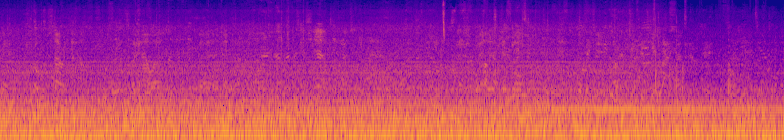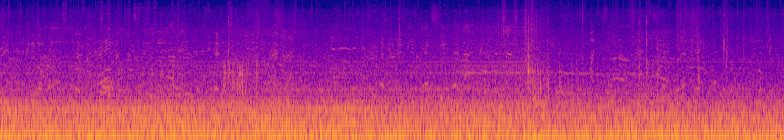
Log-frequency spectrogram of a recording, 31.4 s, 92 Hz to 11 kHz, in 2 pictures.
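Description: Cabin noise of an Airbus A320neo with CFM LEAP-1A engines landing: a steady engine and airflow rumble with a held hum through the middle. Near the end there is a knock, and the rumble grows louder as the airliner rolls on the runway.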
